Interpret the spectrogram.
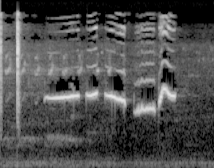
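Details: Female white-rumped shama singing to stir males: a sharp click, then a series of long, steady, clear whistles held near one pitch, one slightly lower, ending in a rising then falling whistle, over a low hum.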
